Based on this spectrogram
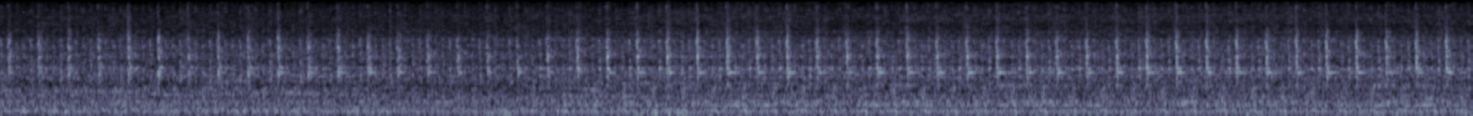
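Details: Ford Ranger engine idling: sharp, very regular ticking knock about three per second over the idle; engine knocking, cause not known.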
